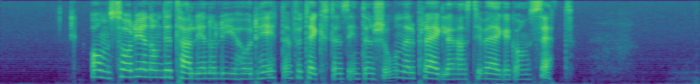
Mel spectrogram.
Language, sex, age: Swedish, female, 21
